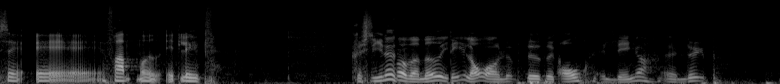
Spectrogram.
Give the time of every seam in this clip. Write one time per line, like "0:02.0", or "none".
0:04.0
0:04.4
0:05.3
0:05.6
